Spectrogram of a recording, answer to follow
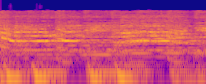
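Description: Pop song playing loud through a club PA: a sung vocal line over a backing track with a steady bass beat about twice a second.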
